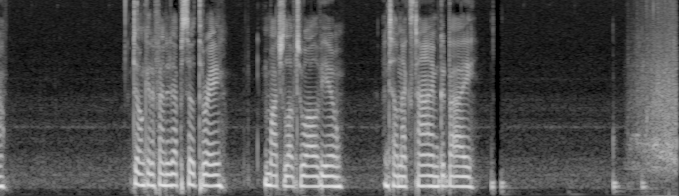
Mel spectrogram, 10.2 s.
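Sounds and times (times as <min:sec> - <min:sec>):
speech: 0:02.0 - 0:05.2, 0:05.8 - 0:07.6
applause sound effect: 0:09.4 - 0:10.1.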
